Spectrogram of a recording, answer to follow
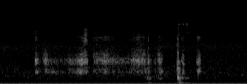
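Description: Faint rustling and light taps of paper scratchcards being handled and pushed about on a table, with a couple of sharper small clicks near the end.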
